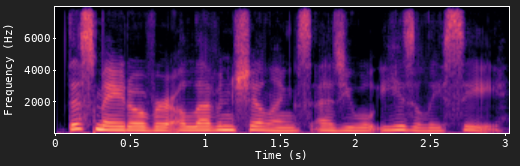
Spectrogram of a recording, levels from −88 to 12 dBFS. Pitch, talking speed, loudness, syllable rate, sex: 215 Hz, 200 wpm, -17 LUFS, 5.7 syllables/s, female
